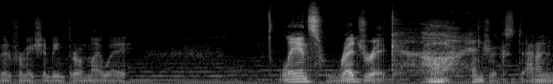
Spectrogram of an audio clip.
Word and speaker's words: Lance Reddick: This could literally just be Zavala grieving for Lance Hendricks.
